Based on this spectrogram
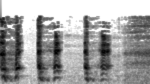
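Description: A patient coughs at the doctor's request: three pairs of short, forceful coughs with brief pauses between them, followed by quiet background.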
